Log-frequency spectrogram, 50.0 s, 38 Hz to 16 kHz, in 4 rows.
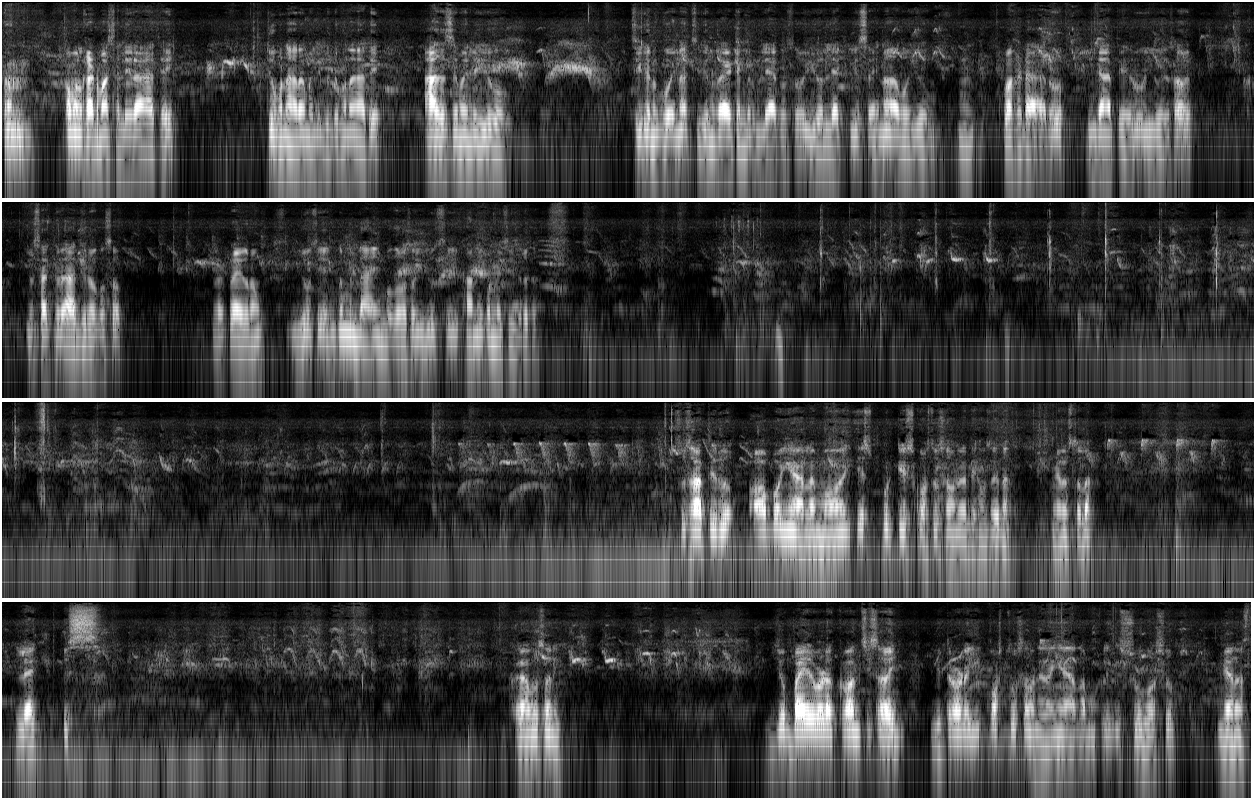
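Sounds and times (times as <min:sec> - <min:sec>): chickens clucking: 0:00.0 - 0:50.0
faint birds chirping: 0:00.0 - 0:50.0.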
